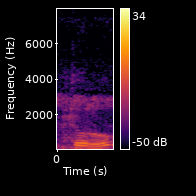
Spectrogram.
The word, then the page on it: turu: Serewen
